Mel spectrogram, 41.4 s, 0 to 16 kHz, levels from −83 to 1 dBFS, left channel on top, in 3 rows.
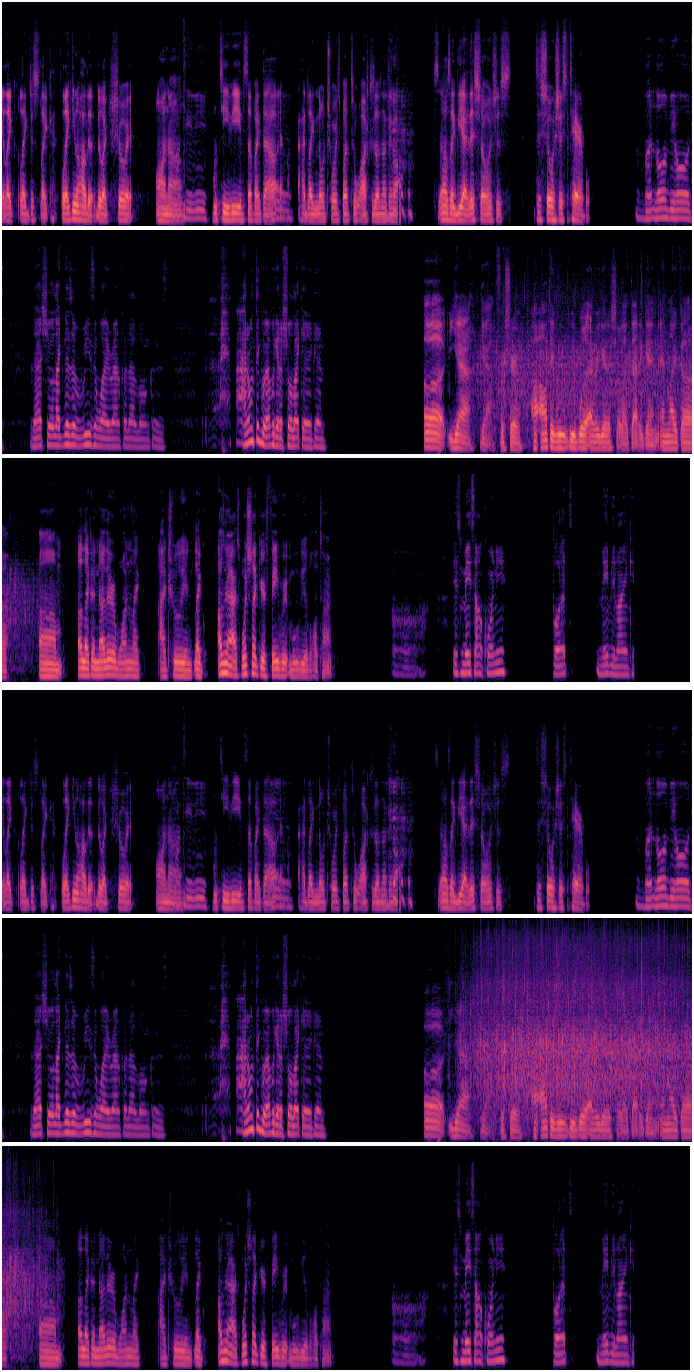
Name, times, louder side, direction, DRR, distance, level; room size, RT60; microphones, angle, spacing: voice 1, 0.0-2.6 3.1-3.7 4.2-5.6 5.9-7.9 8.7-10.2 10.7-11.7 22.2-27.7 28.3-28.8 29.1-30.4 30.8-31.7 31.9-34.2, left 6 dB, 90° left, 0.4 m, -31 dB
voice 2, 3.4-4.1 5.3-5.8 7.7-8.2 12.7-13.8 14.4-17.1 17.9-20.3 24.1-24.4 35.4-36.1 36.6-37.7 38.6-38.9 39.5-40.3, left 1 dB, 10° left, 1.3 m, -36 dB
Applause / Crowd, 22.3-28.8, right 8 dB, 60° right, 0.4 m, -39 dB
head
